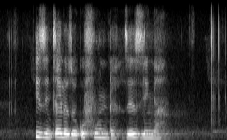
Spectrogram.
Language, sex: Zulu, female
